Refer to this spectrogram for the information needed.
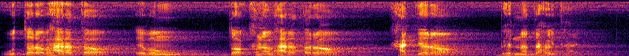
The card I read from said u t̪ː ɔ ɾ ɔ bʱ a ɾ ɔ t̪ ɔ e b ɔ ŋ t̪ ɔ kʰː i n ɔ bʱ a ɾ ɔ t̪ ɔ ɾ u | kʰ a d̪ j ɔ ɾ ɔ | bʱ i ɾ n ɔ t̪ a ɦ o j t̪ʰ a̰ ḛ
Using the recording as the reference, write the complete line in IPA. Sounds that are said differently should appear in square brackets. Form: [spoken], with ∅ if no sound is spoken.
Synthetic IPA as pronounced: u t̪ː ɔ ɾ ɔ bʱ a ɾ ɔ t̪ ɔ e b ɔ ŋ [d̪] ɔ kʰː i n ɔ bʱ a ɾ ɔ t̪ ɔ ɾ [ɔ] | kʰ a d̪ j ɔ ɾ ɔ | bʱ i ɾ n ɔ t̪ a ɦ o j t̪ʰ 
